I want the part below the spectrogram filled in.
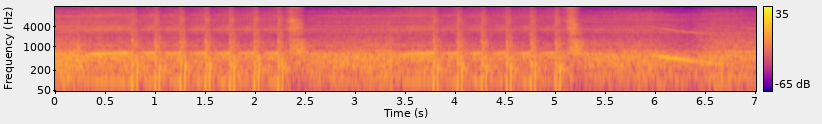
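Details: Bosch GAS 35 L/M/H wet-dry vacuum during automatic filter cleaning, where a flap reverses pressure onto the filter: steady vacuum whine with bursts of sharp rapid clacks, about four per second, while suction continues; normal operation.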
